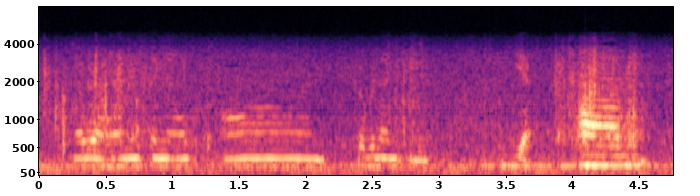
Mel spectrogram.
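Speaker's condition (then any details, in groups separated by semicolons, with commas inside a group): No condition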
